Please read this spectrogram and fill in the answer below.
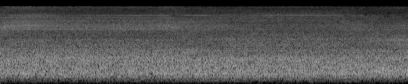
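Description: Handheld hair dryer with a diffuser attachment running steadily on a set of pin curls: an even rush of air.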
